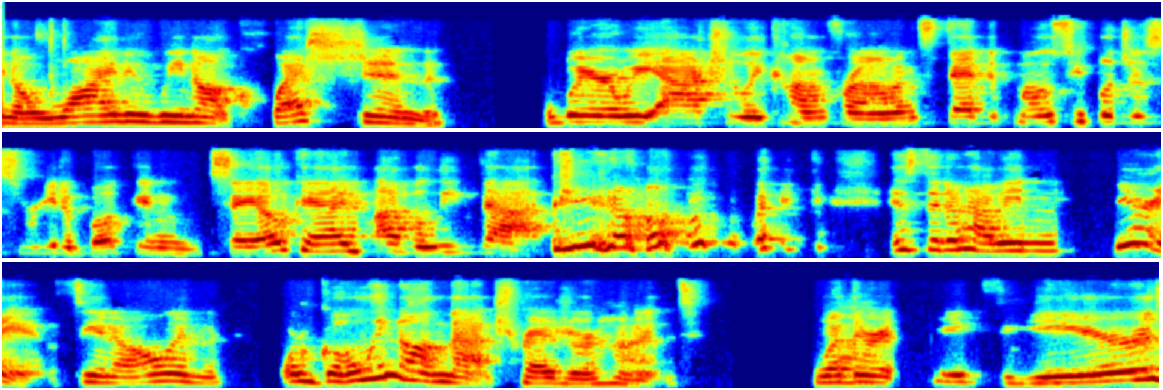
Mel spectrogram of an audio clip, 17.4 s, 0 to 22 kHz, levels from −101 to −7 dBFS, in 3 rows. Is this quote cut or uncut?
uncut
